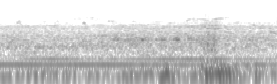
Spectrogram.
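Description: Outdoor ambience with low rumble and a steady, low mechanical hum like a distant engine.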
